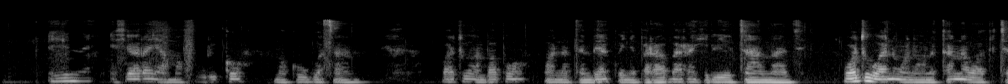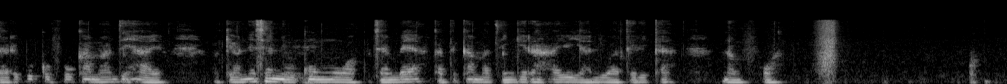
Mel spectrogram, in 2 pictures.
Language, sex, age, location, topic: Swahili, male, 18-24, Nakuru, health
